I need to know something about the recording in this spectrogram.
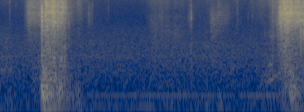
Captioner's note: wheelbarrow rumbling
